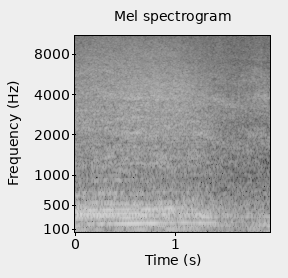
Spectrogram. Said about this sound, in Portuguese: É, é uma cegonha, um né? caminhão cegonha passando aí. O pior é que passa.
